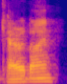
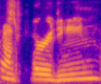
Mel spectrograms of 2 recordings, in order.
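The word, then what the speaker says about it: Carradine: Uh uh what's it David Kadine plays Bill. Um he's great. Keredine, or at least that's how I've been pronouncing it.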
